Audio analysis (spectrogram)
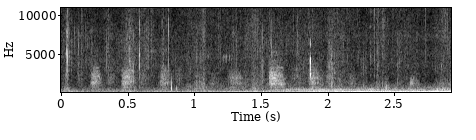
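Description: A dog pants softly in the horror game Blair Witch, quick rhythmic breaths close by, faint, with light footsteps and ambient forest noise.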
